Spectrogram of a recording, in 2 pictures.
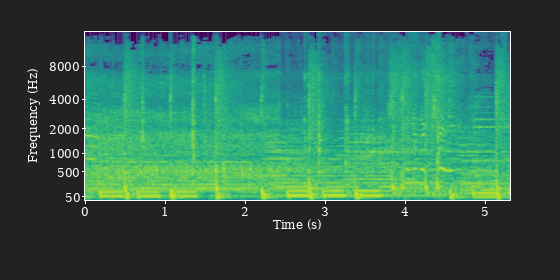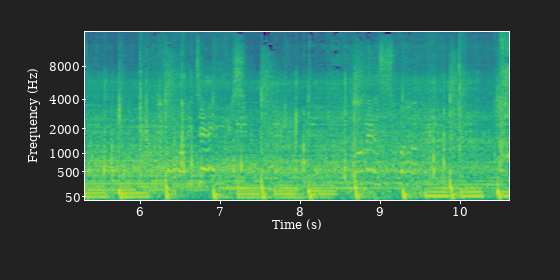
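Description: Skateboard wheels rolling on concrete, with sharp clacks of the board and the scrape of it sliding along a concrete ledge. Music plays underneath.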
